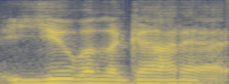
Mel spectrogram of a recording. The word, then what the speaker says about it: Ua Legata: So we just met the Ua Legata here, and I guess that's, if anyone needs pronunciation, Ua Legata is how you say that.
